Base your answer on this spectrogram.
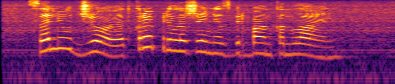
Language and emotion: Russian, neutral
